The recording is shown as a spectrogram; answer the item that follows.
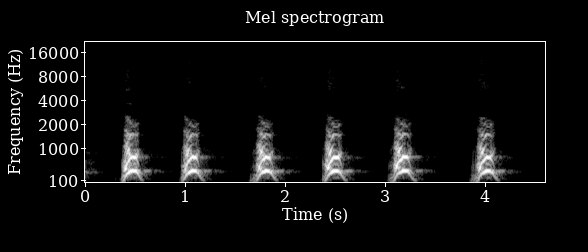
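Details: Basset Hound puppy during a standoff, barking six times in a steady row, roughly one yappy bark every seven-tenths of a second, each with a rising-then-falling tone.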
